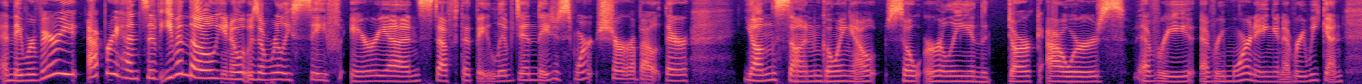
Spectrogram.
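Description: With an unremarkable speaking voice, a woman talks at a moderate pace and medium pitch with lively intonation and hardly any pauses, in a very clean recording with a silent background. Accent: American. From Iowa, US Midwest. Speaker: true crime podcast host. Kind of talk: casual chat.

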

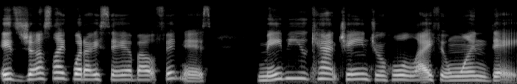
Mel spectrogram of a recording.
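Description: In a normal speaking voice with an American accent, a woman talks at a moderate pace and fairly high pitch with lively intonation, recorded very cleanly against a silent background with a dry, close sound and no echo. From California. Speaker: podcast host and personal trainer. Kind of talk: solo podcast monologue. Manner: conversational, casual.

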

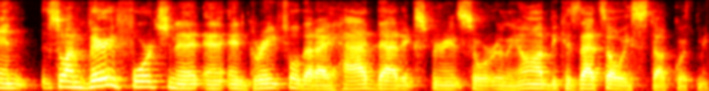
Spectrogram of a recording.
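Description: Talking at a very fast pace with hardly any pauses, this man has a medium pitch, ordinary pitch variation and big swings in loudness against a quiet background. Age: 40s. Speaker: fitness and executive coach. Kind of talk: interview storytelling.

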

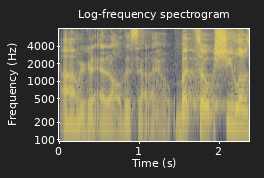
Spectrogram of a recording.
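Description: A man is speaking. He has a Midwestern American accent. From central Illinois (small town). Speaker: state senator. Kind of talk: interview.

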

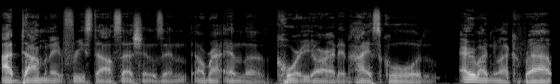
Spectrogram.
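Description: On a very clean recording with a silent background, a man with a very deep, low pitch and vocal fry talks at a fairly quick pace with hardly any pauses and ordinary pitch variation. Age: 30s. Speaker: rapper and trombonist. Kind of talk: casual interview chat.

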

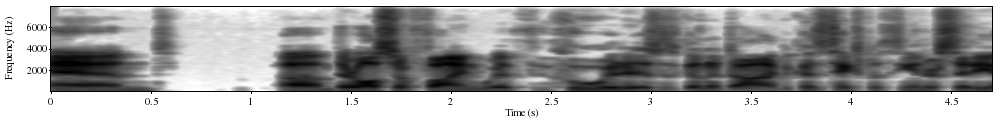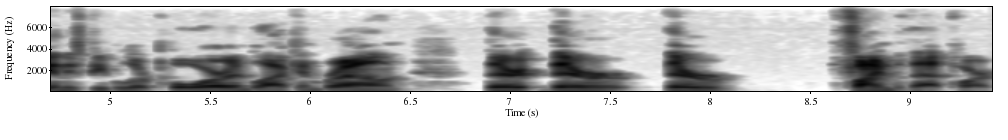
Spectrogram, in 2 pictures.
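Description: A man with an American accent and a normal speaking voice talks at a moderate pace and medium pitch over a quiet background. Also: fairly even intonation. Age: 40s. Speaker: independent filmmaker. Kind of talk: interview.

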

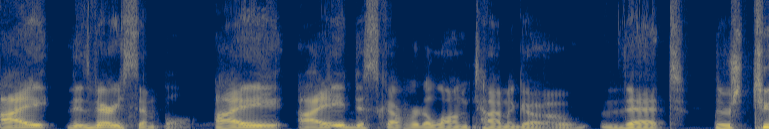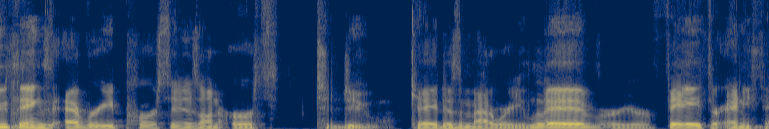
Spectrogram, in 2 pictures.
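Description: A man with an unremarkable speaking voice at a medium pitch uses lively intonation against a quiet background. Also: moderate pace. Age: 40s. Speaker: entrepreneur. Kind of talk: interview.

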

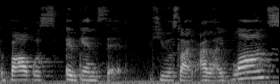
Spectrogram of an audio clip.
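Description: A woman speaks over noticeable background noise. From Peru. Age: 40s. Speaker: retired adult film performer. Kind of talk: casual interview chat.

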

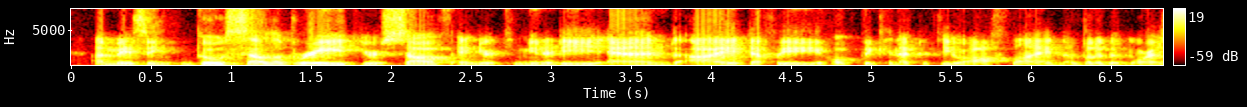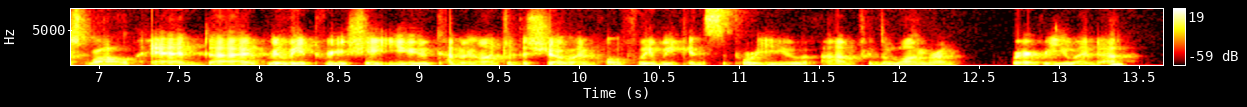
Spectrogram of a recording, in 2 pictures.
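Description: A man with a Canadian accent has an unremarkable speaking voice, fairly low for a man, with fairly even intonation. He talks at a fairly quick pace with hardly any pauses. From Canada, Vancouver. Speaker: podcast host. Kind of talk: casual chat.

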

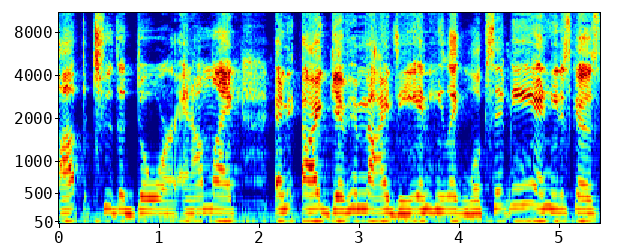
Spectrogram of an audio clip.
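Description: Speaking at a moderate pace, a woman with a fairly high pitch shows vocal fry and ordinary pitch variation. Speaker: podcast co-host, realtor. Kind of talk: casual chat.

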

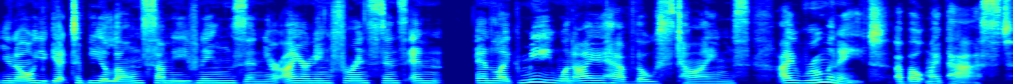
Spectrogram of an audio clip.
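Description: Someone with a normal speaking voice talks at a fairly slow pace with fairly even intonation. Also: woman, medium pitch for a woman. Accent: Canadian. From Canada. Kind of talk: casual chat. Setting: remote recording across countries.

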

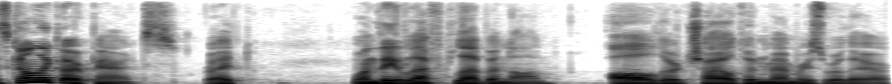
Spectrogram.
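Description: A man with a fairly low pitch speaks in a normal speaking voice at a moderate pace, his intonation fairly even. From Eastern Ontario, Canada. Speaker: accountant. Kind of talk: casual chat.

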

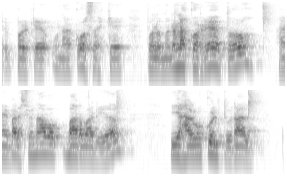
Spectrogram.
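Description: A man speaks with a Venezuelan accent at a very fast pace. His pitch is fairly high and his intonation fairly even. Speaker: podcast co-host. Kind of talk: casual chat.

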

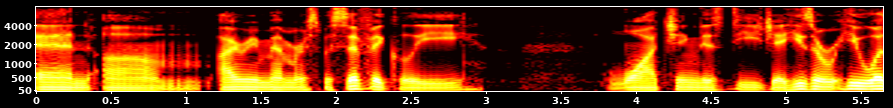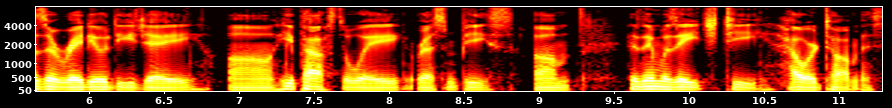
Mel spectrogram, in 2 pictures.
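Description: Someone with an American accent speaks at a moderate pace with fairly even intonation on a very clean recording with a silent background. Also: man, very deep, low pitch for a man. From Southern California (Oxnard). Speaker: DJ. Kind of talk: casual chat.

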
